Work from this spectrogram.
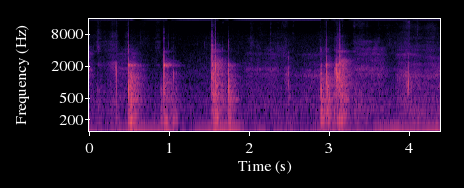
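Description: Metal sockets from an old-school socket set clink and clatter as they are picked up and set down, several sharp, close knocks at an irregular pace with no talk.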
